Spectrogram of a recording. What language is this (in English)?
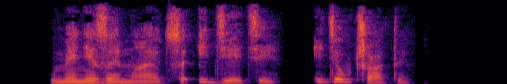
Belarusian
